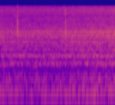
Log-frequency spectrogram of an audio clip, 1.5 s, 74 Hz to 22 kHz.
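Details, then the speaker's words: Chinese diesel heater, previously wouldn't fire (veg oil mixed with the diesel suspected), after decoking, with a broken glow plug found. After 14 minutes at full power and then turned down, a smooth steady fan and burner roar winds down cleanly. Normal running. "so there you go you can actually hear that that's slowing itself down really nicely I couldn't be more happy"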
